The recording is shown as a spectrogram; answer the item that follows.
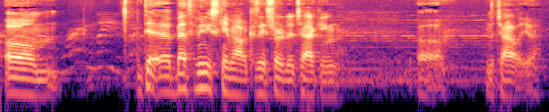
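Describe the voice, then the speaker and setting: Young male vlogger, bright tense voice, low-pitched, rambling chatty recap, slightly out of breath. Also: normal speed, creaky, faint music behind. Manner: rambling, chatty, many fillers and restarts. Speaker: wrestling fan vlogger. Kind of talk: casual results recap.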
